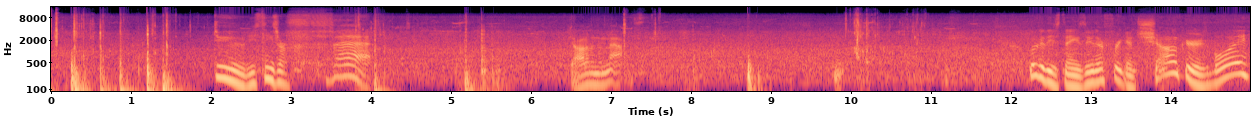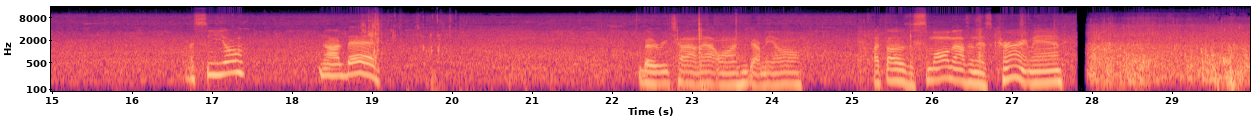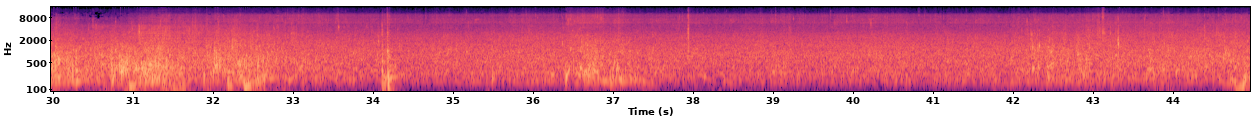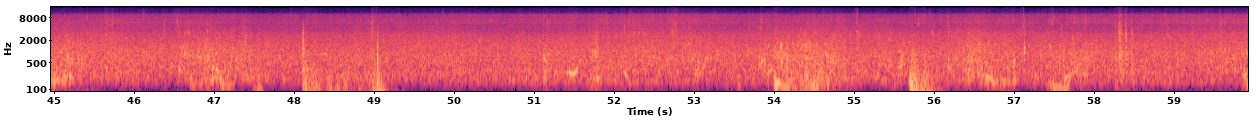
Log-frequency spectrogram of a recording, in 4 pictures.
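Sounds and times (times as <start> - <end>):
knocks and low thumps: 0.0 - 1.9, 3.8 - 4.4, 5.1 - 5.8, 8.7 - 9.0, 47.5 - 49.2, 55.7 - 56.2
river current rushing: 0.0 - 26.6, 27.2 - 59.9.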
